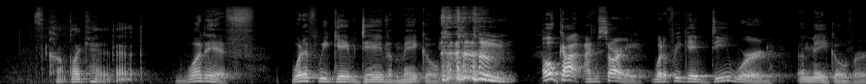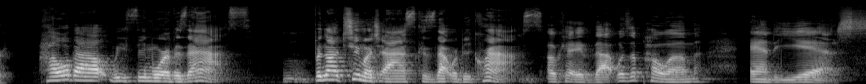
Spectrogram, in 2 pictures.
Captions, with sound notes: It was complicated. What if we gave Dave a makeover… [Ahem!] Oh God, I'm sorry! What if we gave 'D Word" a makeover? How about we see more of his ass? But not too much ass, because that would be crass. OK, that was a poem, and yes.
